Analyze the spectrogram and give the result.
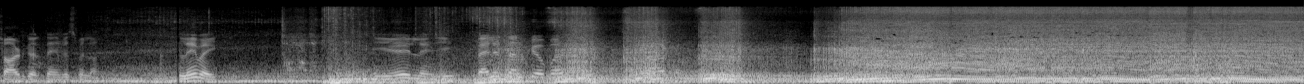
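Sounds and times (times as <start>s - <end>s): engine revving: 2.8s - 13.0s.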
